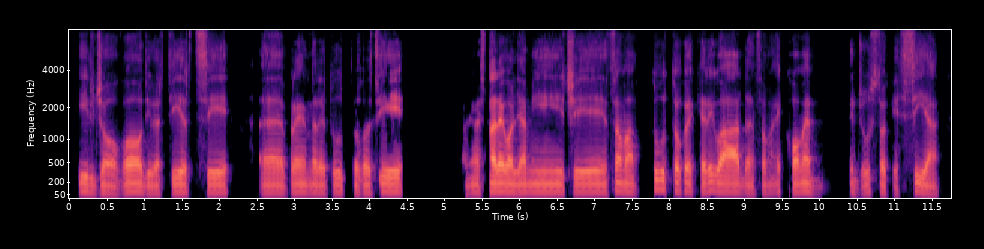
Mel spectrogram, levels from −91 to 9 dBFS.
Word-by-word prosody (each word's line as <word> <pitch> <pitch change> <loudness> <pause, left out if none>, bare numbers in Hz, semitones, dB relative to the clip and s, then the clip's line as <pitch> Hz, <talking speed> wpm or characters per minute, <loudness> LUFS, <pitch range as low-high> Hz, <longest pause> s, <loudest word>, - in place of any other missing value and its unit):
il 95 -3 -1
gioco, 85 +4 +2
divertirsi, 85 +1 -1 0.5
ehm, 80 -1 -1
prendere 85 -1 -1
tutto 85 -2 -5
così 90 +1 +1 0.8
bisogna 80 +3 -7
restare 95 +2 +6
con 90 0 +5
gli 85 - -1
amici, 90 0 0
insomma 90 -1 0 0.2
tutto 115 -4 0
quel 100 -2 -1
che 95 - -1
riguarda, 90 -4 +4
insomma 85 +2 -9
e 85 - -8
come, 95 +1 +2
mhmm, 75 -3 -14 0.3
è - - -9
giusto - - -5
che - - -13
sia. 85 -6 -2
90 Hz, 130 wpm, -25 LUFS, 85-90 Hz, 0.8 s, restare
